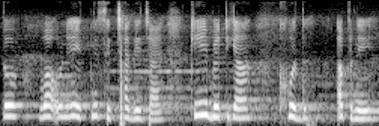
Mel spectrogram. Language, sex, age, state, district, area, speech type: Hindi, female, 18-30, Uttar Pradesh, Sonbhadra, rural, spontaneous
